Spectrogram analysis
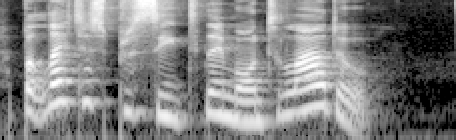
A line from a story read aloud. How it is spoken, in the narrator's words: exclaimed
